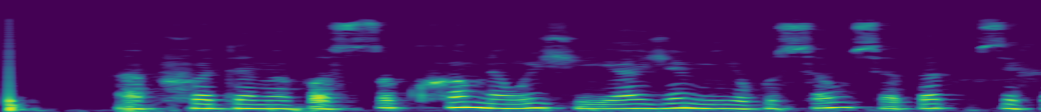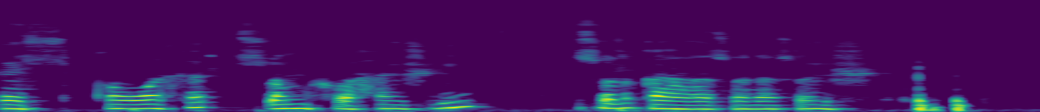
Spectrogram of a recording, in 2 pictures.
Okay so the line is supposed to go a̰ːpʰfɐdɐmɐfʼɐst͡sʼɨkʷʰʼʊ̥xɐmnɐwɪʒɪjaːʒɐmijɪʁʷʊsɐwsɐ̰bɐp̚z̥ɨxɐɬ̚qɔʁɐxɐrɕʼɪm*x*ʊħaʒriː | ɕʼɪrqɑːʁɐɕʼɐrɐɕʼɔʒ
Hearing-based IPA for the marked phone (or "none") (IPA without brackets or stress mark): x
